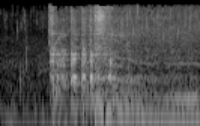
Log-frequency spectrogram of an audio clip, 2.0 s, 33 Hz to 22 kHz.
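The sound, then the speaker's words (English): Engine noise from a small boat making a very short, slow crossing of the Jones Falls River in Baltimore. It starts abruptly, gives a few louder bursts, then settles into a steady, low, continuous hum. “The boat ride from one side of the Jones Falls River to the other takes about 22 seconds. Find a place to hold on. I drive very slow.”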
